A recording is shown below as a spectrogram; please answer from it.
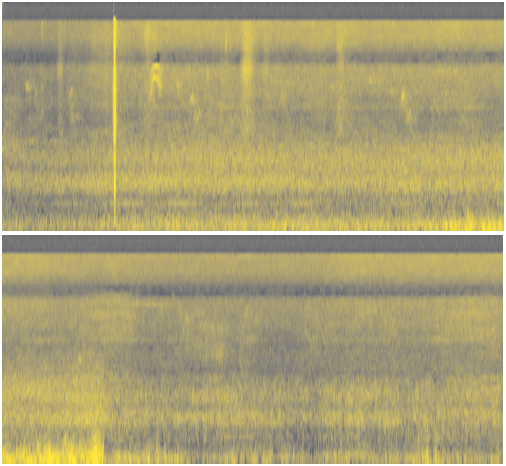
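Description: Wind buffeting an outdoor microphone: a low, fluttering rumble that builds to its loudest about five to six seconds in and then drops away abruptly. A single faint click about a second in.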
